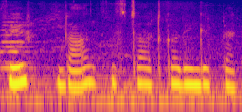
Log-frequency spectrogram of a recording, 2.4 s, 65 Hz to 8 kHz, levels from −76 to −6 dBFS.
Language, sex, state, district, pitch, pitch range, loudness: Hindi, female, Bihar, Patna, 215 Hz, 210-225 Hz, -17 LUFS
